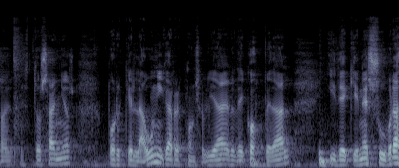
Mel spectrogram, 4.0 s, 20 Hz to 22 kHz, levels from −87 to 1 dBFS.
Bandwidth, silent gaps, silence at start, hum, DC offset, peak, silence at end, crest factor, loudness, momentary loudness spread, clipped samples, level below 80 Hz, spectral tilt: 15.5 kHz; none; 0 s; none; under 0.1%; -12 dBFS; 0 s; 24 dB; -35 LUFS; 8 LU; under 0.1%; -66 dBFS; -5 dB/octave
